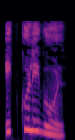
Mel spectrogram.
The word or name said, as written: ಇಕ್ಕುಳಿಗೊಳ್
